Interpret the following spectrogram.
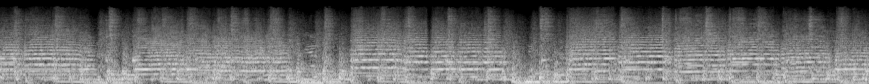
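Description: Live brass band playing: trumpets and trombone sound held, harmonised notes over a steady drum beat.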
